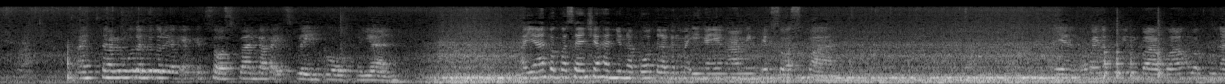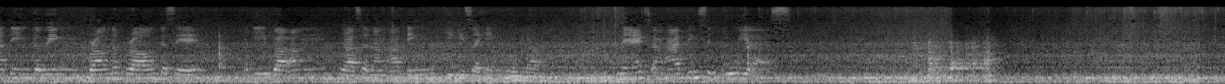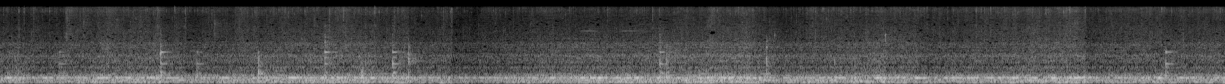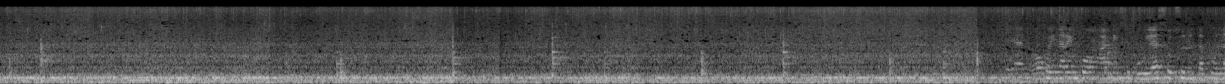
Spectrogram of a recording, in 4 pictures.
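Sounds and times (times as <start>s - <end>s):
kitchen exhaust fan hum: 0.0s - 49.0s
onions sizzling in oil: 0.0s - 49.0s.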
